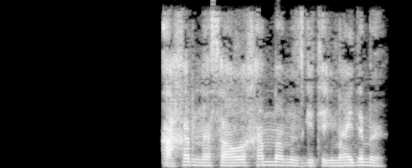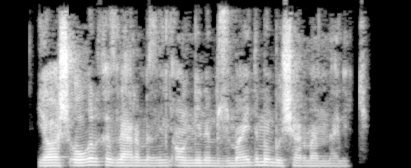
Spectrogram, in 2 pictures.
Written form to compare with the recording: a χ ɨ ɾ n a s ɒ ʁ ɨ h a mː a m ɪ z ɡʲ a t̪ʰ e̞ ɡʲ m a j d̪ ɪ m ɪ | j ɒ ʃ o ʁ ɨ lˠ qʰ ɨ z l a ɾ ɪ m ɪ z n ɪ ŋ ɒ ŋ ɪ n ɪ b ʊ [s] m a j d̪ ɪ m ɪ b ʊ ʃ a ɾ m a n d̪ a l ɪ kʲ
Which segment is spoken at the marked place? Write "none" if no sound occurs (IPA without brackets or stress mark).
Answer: z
